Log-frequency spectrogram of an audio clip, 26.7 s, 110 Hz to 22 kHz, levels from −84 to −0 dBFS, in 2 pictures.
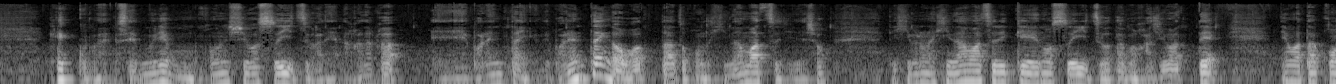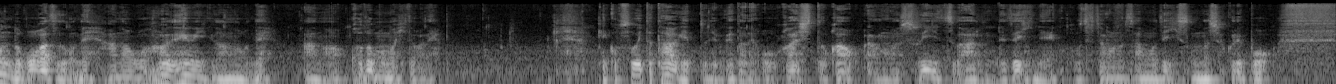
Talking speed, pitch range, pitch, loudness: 345 characters per minute, 75-115 Hz, 95 Hz, -30 LUFS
